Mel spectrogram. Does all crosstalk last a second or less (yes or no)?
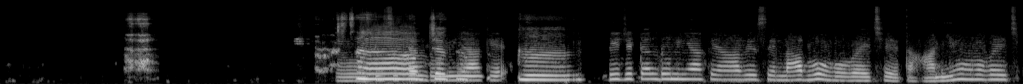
no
